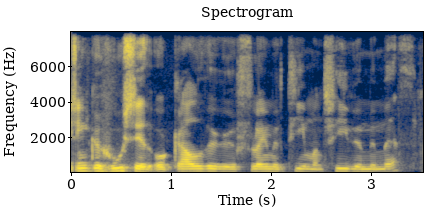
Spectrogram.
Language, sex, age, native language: Icelandic, male, 15, Icelandic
